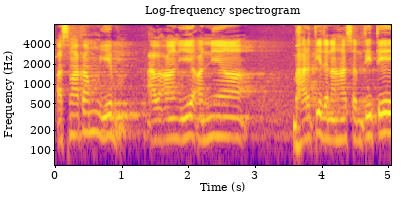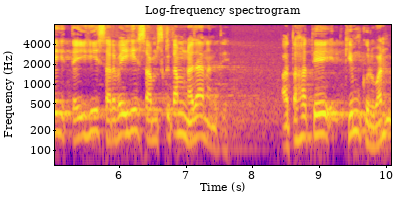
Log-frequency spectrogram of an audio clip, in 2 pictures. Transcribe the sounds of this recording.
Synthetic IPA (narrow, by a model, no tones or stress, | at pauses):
ɐsmaːkɐmje | jeɐnjɐ | bʱaːɾt̪ijɐd͡ʒɐnaːɦasɐnt̪it̪et̪ejɦisɐɾʋejɦisɐ̃mskɾit̪ɐmnɐd͡ʒaːnɐnt̪i | ɐt̪ɐɦɐ̆t̪ekimkuɾʋɐn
